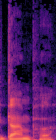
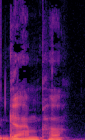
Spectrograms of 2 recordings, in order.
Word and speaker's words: Gamper: Yeah, I say Gamper. It's like Stamper, but Gamper.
